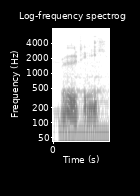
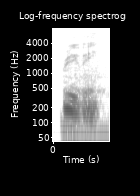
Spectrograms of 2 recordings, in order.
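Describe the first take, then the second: First: The middle consonant is a d sound. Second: The middle consonant is a b sound. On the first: The speaker calls it wrong. "I've heard some people pronounce this as Rudy" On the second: The speaker calls it right. "it's definitely a B"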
